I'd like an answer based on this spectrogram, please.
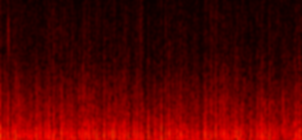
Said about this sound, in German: Heute regnet es.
